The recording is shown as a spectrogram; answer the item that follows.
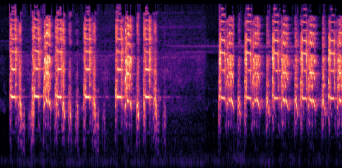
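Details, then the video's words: A wild male and female grey francolin pair in natural forest habitat give loud, harsh, rapidly repeated squawking calls in bursts, a brief pause, then the ringing series resumes. "Grey Francolin Partridge Pair"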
